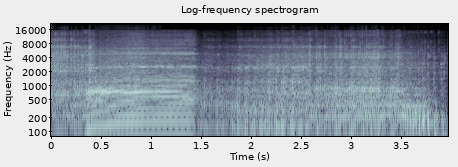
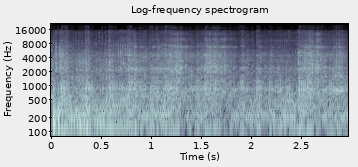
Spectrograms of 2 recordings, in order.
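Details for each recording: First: Two-stroke pocket bike after carb idle and air-mixture screw tuning: high buzzy note climbs and settles into steady even running, revs rising and falling cleanly; owner notes it runs inconsistently at times. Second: Pocket bike with a small two-stroke, on a pull start. It won't start, then catches and buzzes raggedly with uneven surges. Lean fuel mixture suspected, so the carburetor mixture is richened; the choke was pulled too soon.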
